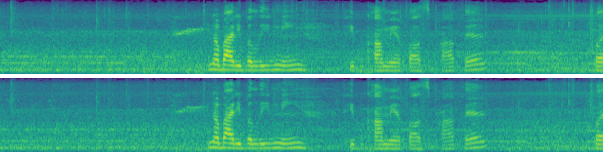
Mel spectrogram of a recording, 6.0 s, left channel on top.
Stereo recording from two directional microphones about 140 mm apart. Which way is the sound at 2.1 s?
10° right (ahead or behind).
